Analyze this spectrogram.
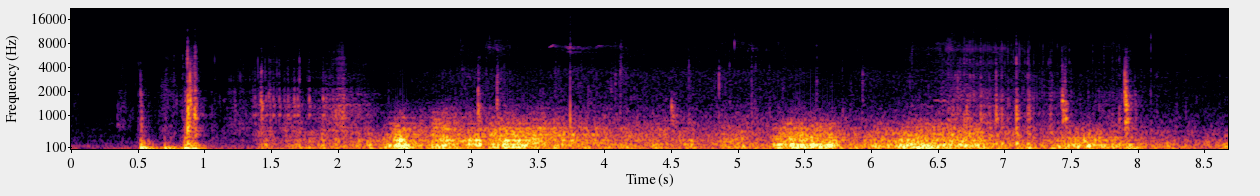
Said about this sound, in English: It's pouring outside.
